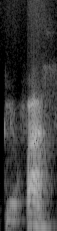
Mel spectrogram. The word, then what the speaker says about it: Cleofás: Uno de ellos, llamado Cleofas o Cleofás, dice que se acentúa en la A, pero que no se pronuncia el acento.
